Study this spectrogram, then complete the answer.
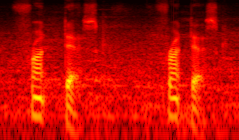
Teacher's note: Use a stop T for front. Do not release the sound. Don't say front desk, but front desk.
